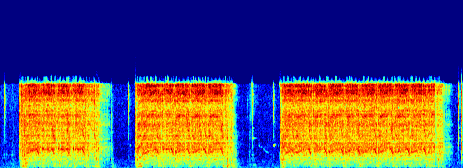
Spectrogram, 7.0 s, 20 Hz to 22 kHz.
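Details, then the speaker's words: Tao Tao Thunder 50cc scooter with wire, spark plug and CDI already changed: starts first try, but after dying, three one-to-two-second cranking bursts never catch; hard restart after stalling. "So now it just started up pretty easy, like first try. But then if you let it die out, I don't think it's gonna start easy now."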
